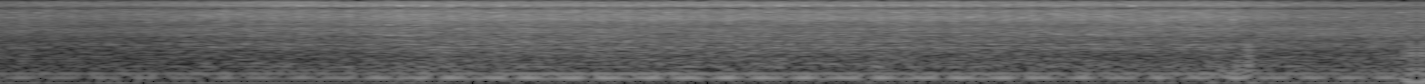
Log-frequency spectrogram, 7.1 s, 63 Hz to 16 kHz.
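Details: 1957 Ferguson 35 TVO tractor idling while warming up, with rocker shaft replaced and valve clearances just reset after inlet clearances had grown large; low, even thump about 160 beats a minute, only a faint tappet tick; normal idle.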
